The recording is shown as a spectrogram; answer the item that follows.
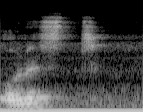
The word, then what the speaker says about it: honest: hitch in here guys silent yeah we write it but we don't actually pronounce it yeah honest Bravo okay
